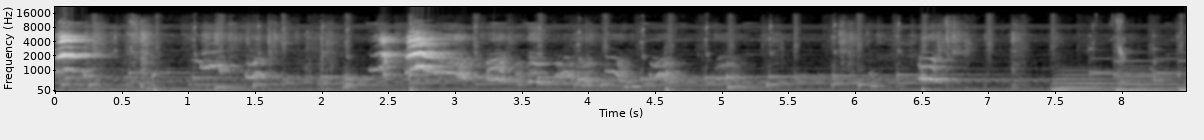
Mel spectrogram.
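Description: A litter of 24-day-old German shepherd puppies yelping and whining as they scuffle with each other, with two loud high-pitched yelps, one right at the start and another near the three-second mark, and smaller cries in between. Background music plays steadily underneath.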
